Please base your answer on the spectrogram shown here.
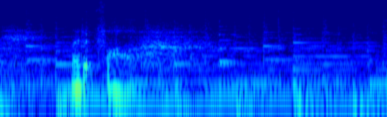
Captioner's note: exhales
